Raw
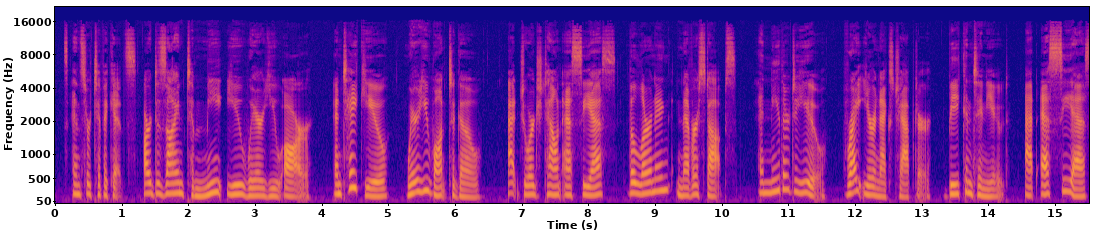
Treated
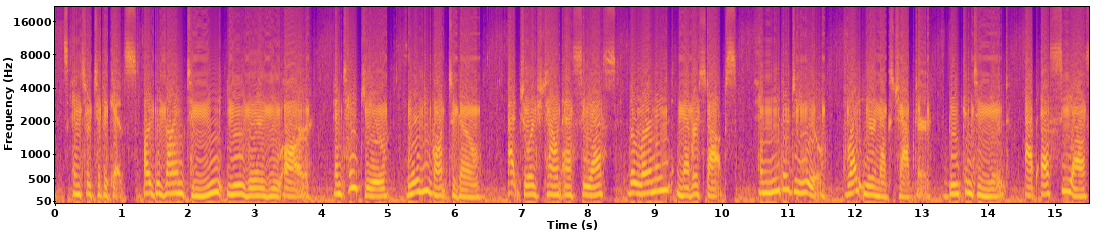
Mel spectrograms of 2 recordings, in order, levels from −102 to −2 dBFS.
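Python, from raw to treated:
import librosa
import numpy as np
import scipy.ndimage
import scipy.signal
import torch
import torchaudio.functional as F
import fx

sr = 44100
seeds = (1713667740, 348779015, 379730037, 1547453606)

y = fx.rattle_buzz(x, sr, strikes_db=-42.0, level_db=-18.0)
y = fx.env_lowpass_down(y, sr, base_hz=1500.0, full_db=-22.5)
y = fx.power_curve(y, sr, exponent=0.35)
y = y * 10.0 ** (5.0 / 20.0)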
